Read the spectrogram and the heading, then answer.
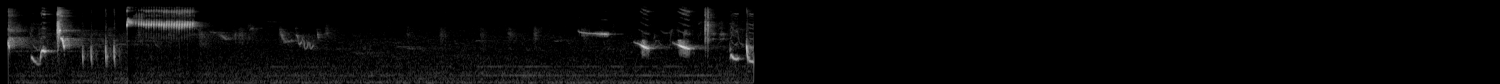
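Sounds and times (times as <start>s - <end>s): birds chirping and whistling: 0.1s - 7.6s
down-slurred bird calls: 0.1s - 7.6s.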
